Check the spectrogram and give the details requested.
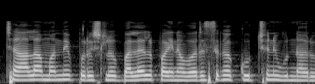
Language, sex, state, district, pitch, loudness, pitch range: Telugu, female, Telangana, Adilabad, 205 Hz, -14 LUFS, 195-210 Hz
